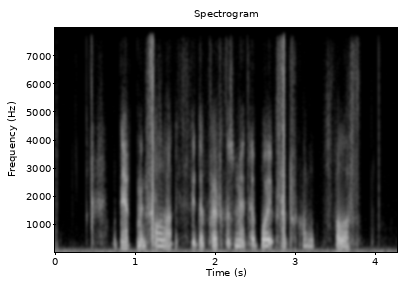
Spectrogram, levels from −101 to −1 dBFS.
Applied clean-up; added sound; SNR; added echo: neural diffusion model UNIVERSE++.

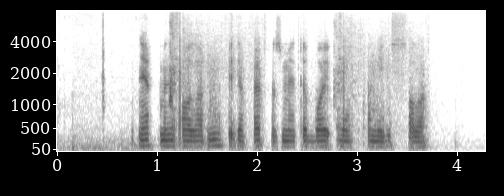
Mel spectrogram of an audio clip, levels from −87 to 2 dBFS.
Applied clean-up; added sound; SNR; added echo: neural mask model RNNoise.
